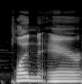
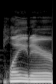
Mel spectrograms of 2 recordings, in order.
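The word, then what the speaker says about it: plein air: open air Outdoors outside the French pronounce it plen air others pronounce it plain air but no matter how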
